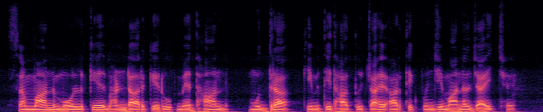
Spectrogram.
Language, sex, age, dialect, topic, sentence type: Magahi, male, 41-45, Western, banking, statement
